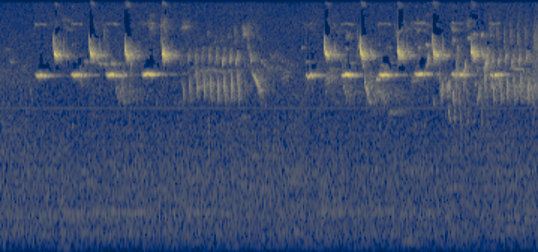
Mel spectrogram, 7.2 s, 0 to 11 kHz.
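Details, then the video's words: Great tit singing in Cambridge, UK, on 24 March 2020 at 2:01 pm: two bright, high phrases of quickly repeated two-note 'teacher-teacher' motifs, with a pause between them over a soft background hiss. "Great tit bird singing call"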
